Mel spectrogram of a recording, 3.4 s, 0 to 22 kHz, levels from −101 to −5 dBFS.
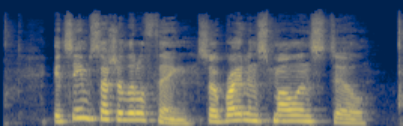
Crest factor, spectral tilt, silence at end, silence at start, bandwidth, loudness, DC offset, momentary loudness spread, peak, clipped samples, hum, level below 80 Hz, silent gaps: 20 dB; -5.5 dB/octave; 0 s; 0.45 s; 14.5 kHz; -23 LUFS; under 0.1%; 9 LU; -4 dBFS; under 0.1%; none; -62 dBFS; none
